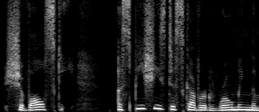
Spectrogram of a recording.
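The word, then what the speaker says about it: Przewalski: Instead, bow tie horses grouped closely with the Persolski's horse, pronounced shioalsski, a species discovered roaming the Mongolian step in the late 1870s and long considered the only truly wild horse.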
